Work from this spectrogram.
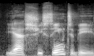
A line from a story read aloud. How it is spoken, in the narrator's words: said Mrs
